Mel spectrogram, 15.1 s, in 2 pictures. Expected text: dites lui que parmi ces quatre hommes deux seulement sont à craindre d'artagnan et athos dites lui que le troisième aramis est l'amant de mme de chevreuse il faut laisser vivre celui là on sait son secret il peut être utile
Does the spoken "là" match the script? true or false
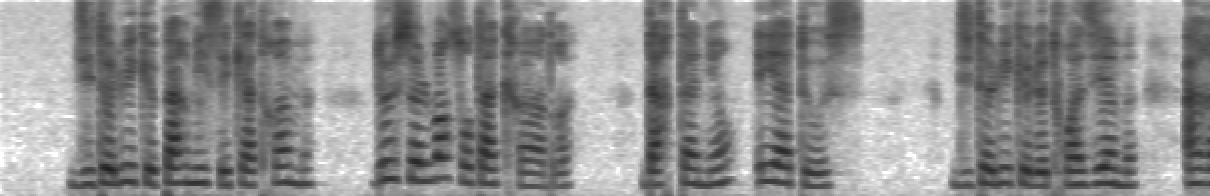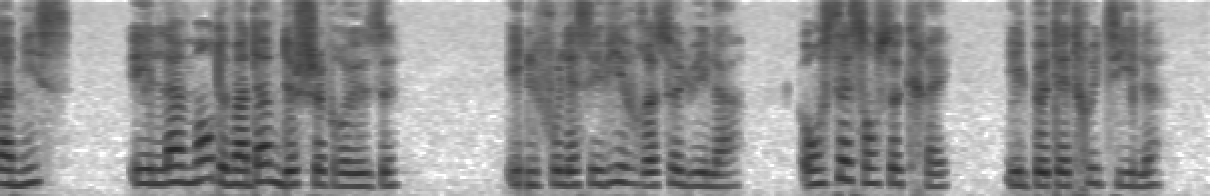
true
